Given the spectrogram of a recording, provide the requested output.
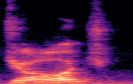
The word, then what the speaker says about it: Jorge: George, pronounced George, Carmenaty, is a lifetime timepiece enthusiast from Texas,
